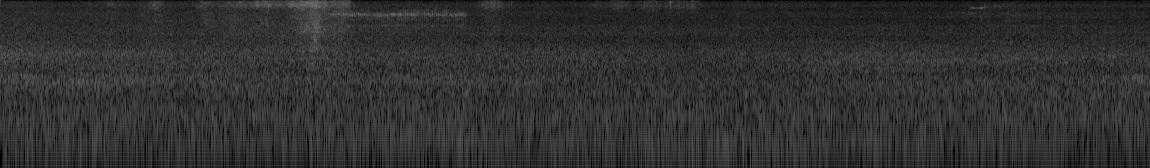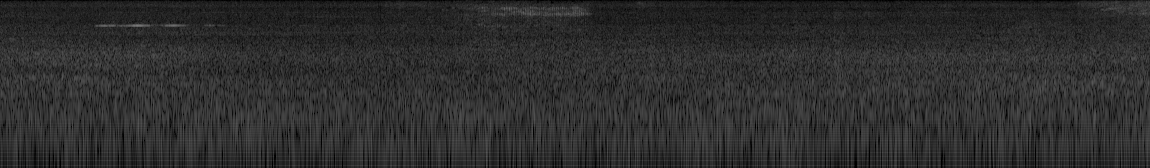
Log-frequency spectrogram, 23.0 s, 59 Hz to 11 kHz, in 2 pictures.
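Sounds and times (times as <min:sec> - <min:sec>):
pet snoring: 0:16.2 - 0:17.5.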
